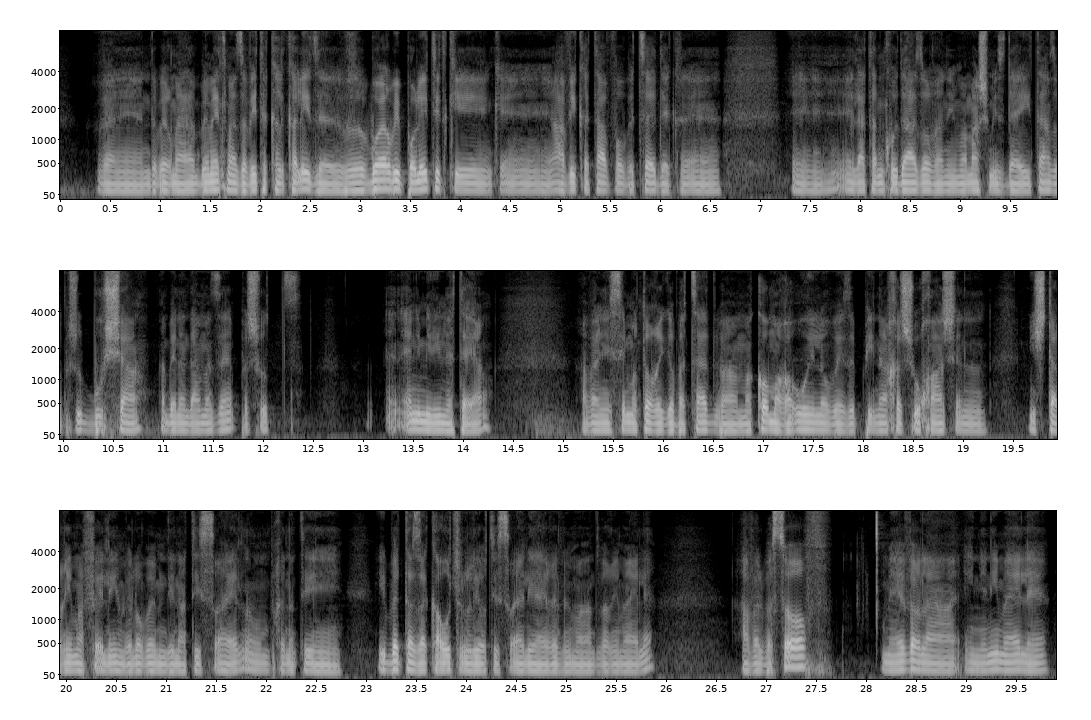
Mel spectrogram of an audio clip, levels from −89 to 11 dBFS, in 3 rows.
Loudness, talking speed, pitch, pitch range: -21 LUFS, 140 wpm, 95 Hz, 90-100 Hz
